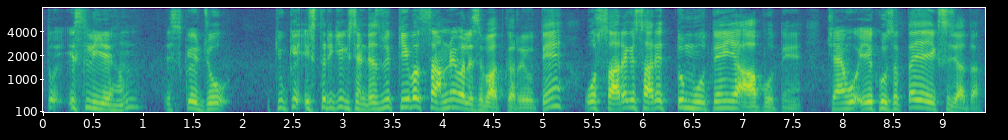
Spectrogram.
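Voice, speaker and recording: A man's voice: high-pitched, sing-song, a little fast. A man teaching an English grammar lesson, asking questions and answering them himself and repeating the key points. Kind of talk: classroom-style explanation.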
